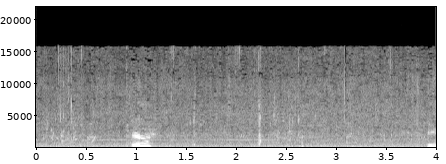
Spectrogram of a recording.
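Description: Faint trickling and lapping of swimming-pool water, over a steady low hum, with a few small ticks.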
